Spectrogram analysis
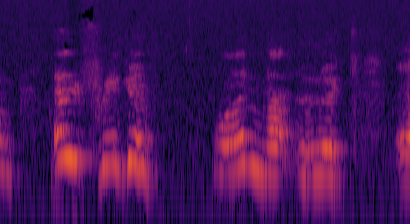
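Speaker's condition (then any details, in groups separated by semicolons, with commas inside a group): Cerebral palsy; motorized wheelchair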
